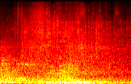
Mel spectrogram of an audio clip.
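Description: Incendio fire spell in Hogwarts Legacy bursting as a dense, rumbling whoosh of flame that holds steady and loud for a few seconds with no voices.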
